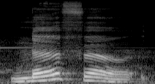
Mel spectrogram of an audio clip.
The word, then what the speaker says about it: neuf: This consonant here is pronounced. These are some of the rare cases we do have in French. We will not say ne, no, just say neuf. The F, you can see, is pronounced there.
